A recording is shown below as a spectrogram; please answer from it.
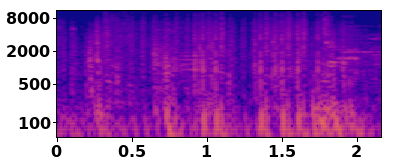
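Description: Light machine gun fire rattles in a multiplayer video game, a loud, dense stream of rapid shots running without a break through the whole moment.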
